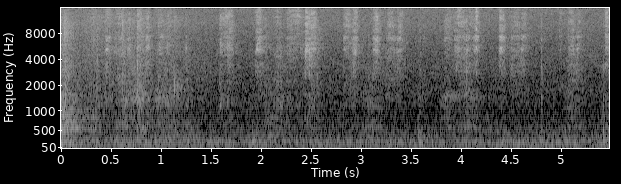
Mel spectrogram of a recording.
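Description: Pen or marker scratches steadily across a surface in short, quiet strokes while a math criterion is written out by hand, soft and close with no talk.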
